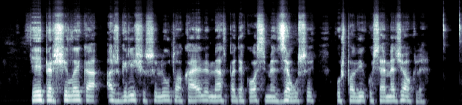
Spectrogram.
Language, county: Lithuanian, Utena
